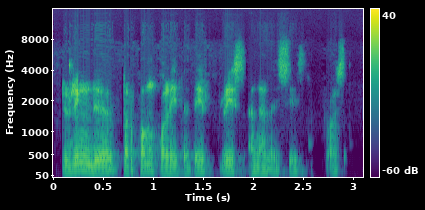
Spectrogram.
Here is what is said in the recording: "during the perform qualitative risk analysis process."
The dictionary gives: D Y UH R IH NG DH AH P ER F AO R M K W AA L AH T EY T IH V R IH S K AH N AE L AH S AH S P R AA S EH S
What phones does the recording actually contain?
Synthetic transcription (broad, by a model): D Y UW R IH NG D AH P ER F AO R M K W AA L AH T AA T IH F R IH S AH N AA L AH S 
